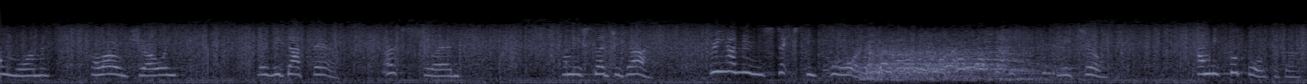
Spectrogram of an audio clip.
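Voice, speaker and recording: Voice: high-pitched, a little slow, pauses often. A young performer playing a bored, blunt little boy in a 1940s radio comedy. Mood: blasé. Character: wisecracking, bored little boy, spoiled by presents. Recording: noisy, muffled 1940s radio recording.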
